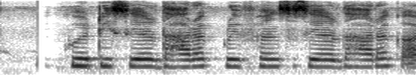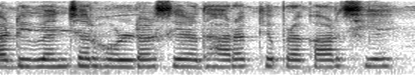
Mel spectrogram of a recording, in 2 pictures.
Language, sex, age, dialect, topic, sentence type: Maithili, female, 25-30, Eastern / Thethi, banking, statement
